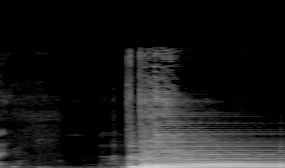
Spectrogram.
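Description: Octave mandolin strummed once in a C chord about a second in, the chord ringing on steadily after the strum.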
